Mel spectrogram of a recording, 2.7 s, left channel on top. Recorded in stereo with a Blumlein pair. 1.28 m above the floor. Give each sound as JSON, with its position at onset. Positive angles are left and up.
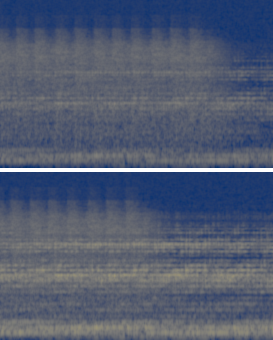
{"t": 0.0, "sound": "a machine running", "azimuth_deg": -60}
